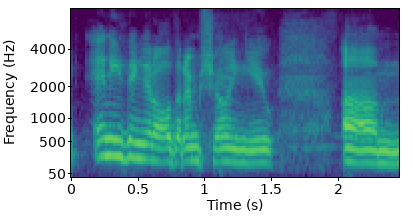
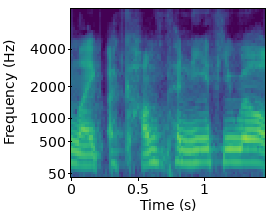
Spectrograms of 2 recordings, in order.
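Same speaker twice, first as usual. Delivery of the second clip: normal talking voice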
